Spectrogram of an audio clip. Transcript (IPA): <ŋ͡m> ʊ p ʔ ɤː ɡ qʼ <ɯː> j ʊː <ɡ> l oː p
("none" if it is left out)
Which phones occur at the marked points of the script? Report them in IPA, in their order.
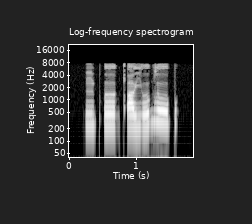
ŋ͡m, ɤː, ɡ

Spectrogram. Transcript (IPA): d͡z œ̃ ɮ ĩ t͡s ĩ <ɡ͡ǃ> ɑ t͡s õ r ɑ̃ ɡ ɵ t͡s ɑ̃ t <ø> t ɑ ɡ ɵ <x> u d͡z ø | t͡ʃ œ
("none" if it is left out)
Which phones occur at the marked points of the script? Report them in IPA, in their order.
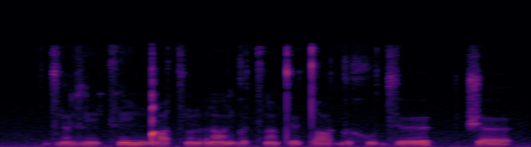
ŋ͡ǃ, ø, x

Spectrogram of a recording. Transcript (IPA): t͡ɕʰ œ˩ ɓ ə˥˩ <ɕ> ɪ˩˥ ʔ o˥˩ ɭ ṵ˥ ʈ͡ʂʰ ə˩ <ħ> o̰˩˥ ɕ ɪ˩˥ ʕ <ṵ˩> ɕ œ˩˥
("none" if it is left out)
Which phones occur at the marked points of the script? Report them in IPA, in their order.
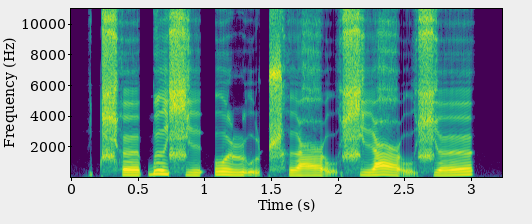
ɕ, ʕ, o̰˩

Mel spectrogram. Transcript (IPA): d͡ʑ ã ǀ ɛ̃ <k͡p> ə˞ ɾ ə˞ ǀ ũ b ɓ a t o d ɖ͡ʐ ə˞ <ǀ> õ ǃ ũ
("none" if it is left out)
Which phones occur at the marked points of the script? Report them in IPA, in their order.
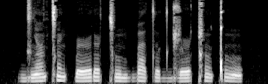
k͡p, ǁ

